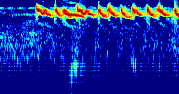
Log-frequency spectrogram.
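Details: Japanese white-eye starts after a half-second of quiet into an even, rapid series of high, thin downslurred chirps, calling the flock.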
